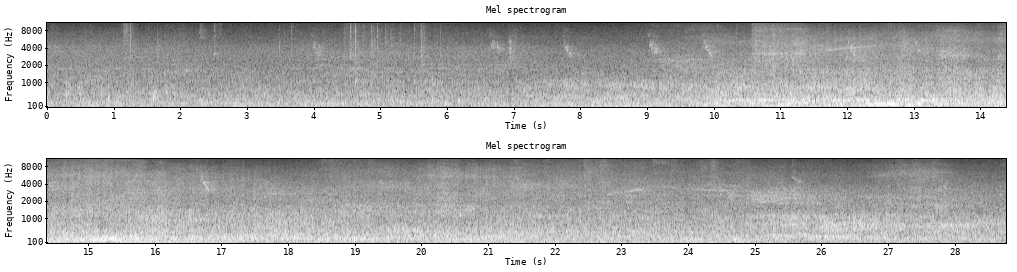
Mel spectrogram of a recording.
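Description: Traffic rumbles along a busy street outdoors.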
